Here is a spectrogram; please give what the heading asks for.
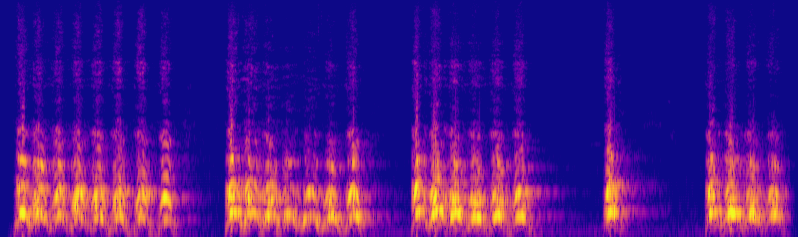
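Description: A German Shepherd barks in rapid bursts of deep, harsh woofs, several barks per second.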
